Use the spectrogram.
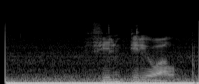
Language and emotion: Russian, neutral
